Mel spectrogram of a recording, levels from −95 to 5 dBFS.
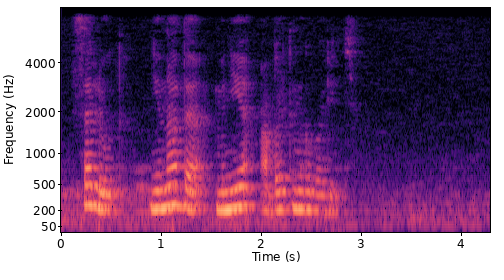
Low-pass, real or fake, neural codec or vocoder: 7.2 kHz; real; none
